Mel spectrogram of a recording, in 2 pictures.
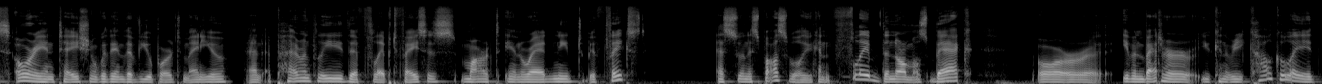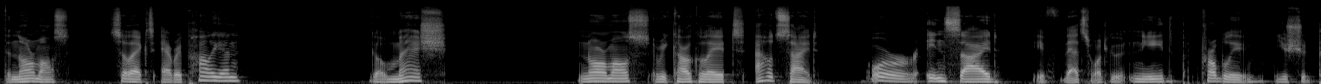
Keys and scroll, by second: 1.1 a, 3.1-3.8 typing, 8.0 Tab, 12.9 Tab, 13.7 a, 22.8 Tab, 25.5 Tab, 26.2 a.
